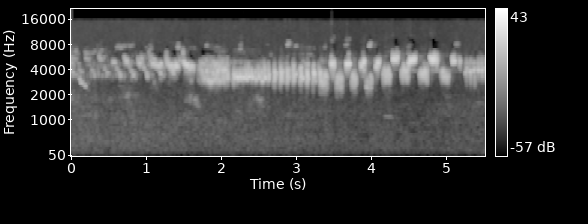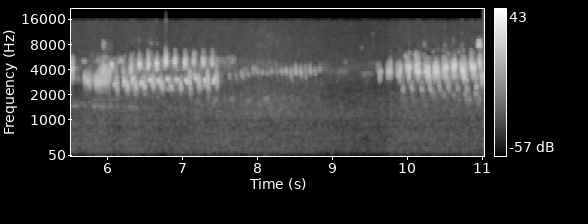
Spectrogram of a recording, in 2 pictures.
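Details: Brewer's sparrow singing a long run of high, buzzy trills, each rapid series shifting to a new pitch, with a brief thin pause near the end before another fast trill starts.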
